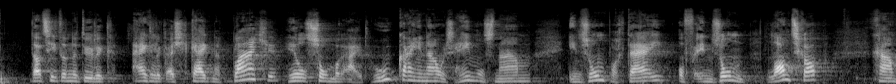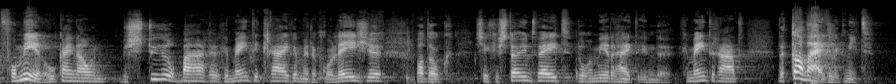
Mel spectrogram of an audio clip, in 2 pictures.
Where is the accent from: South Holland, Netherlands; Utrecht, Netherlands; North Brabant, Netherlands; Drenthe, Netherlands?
North Brabant, Netherlands; Zundert; niet om nog eens een keer te zeggen dat ik uit Zundert kom.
